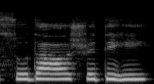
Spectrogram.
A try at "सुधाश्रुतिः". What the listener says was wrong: It is sa, okay? Should not say sha. It is not sha. It is sa. Sorry, not sha. Sa. Sa. As in, Swatma Rama sa, Tristha sa, Sandhya sa, Saumya sa. So sa.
